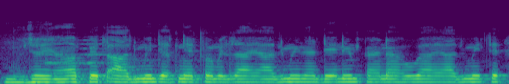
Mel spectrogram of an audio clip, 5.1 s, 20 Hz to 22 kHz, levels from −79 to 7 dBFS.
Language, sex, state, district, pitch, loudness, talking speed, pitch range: Hindi, male, Maharashtra, Mumbai Suburban, 140 Hz, -16 LUFS, 210 wpm, 140-145 Hz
